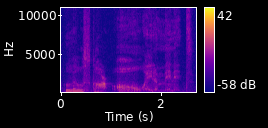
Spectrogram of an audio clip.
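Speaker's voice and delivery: whispered to himself; soft whisper while thinking. Real, not acted. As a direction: hush it like a secret thought.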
